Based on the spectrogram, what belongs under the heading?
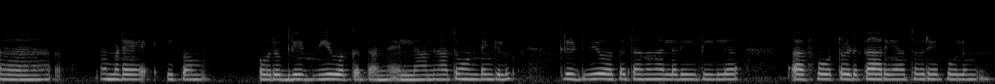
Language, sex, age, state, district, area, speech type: Malayalam, female, 18-30, Kerala, Alappuzha, rural, spontaneous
